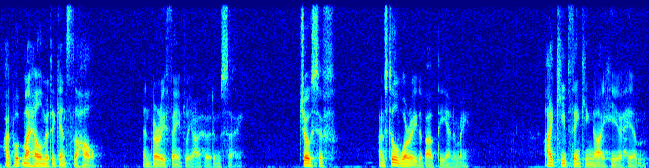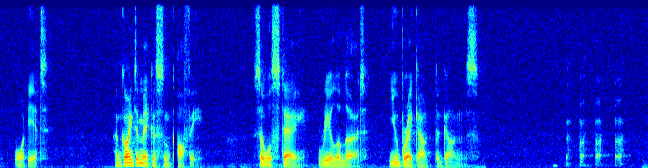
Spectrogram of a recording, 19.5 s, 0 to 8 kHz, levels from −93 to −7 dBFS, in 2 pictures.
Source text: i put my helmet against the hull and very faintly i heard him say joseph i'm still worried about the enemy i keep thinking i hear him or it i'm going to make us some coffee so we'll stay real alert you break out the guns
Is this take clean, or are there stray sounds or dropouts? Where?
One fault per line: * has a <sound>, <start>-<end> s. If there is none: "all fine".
* has a dropout, 12.3-12.4 s
* has a laugh, 18.0-19.2 s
